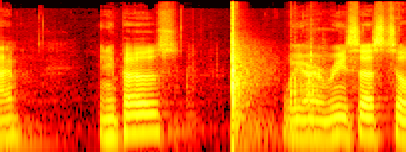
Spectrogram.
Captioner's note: gavel banging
